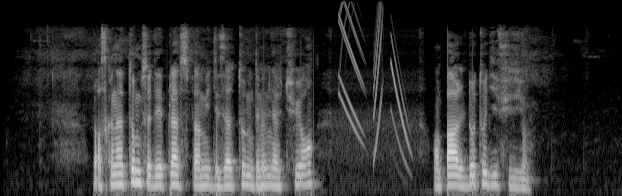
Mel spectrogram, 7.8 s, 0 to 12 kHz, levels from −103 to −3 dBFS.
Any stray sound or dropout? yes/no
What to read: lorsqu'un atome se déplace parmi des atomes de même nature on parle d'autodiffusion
yes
